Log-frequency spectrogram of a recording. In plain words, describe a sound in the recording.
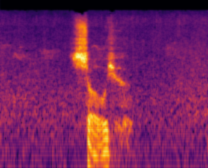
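A young man says a short word in a low, calm voice.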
